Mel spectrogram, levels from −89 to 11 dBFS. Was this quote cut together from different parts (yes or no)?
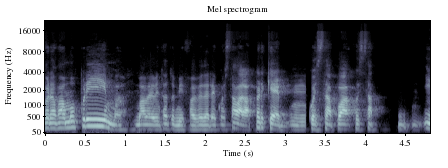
yes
